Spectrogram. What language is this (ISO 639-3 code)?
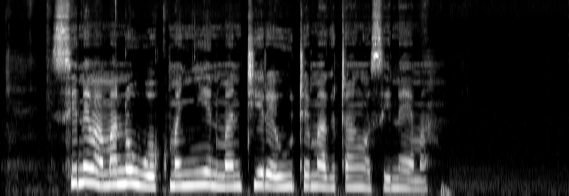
luo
